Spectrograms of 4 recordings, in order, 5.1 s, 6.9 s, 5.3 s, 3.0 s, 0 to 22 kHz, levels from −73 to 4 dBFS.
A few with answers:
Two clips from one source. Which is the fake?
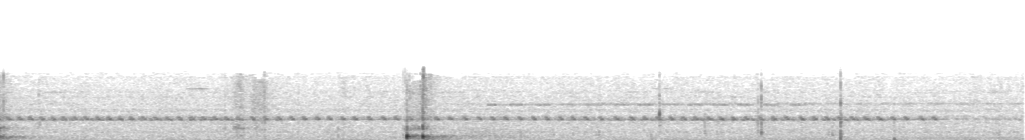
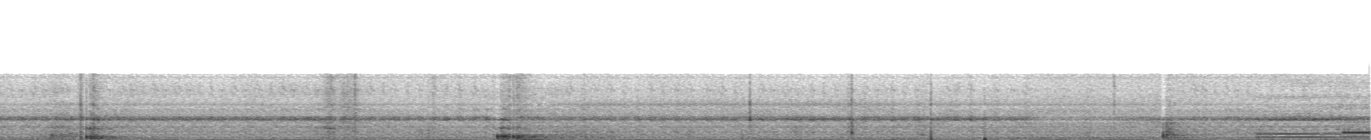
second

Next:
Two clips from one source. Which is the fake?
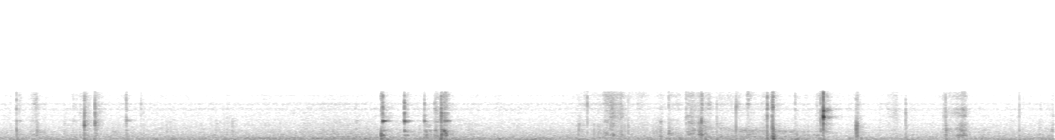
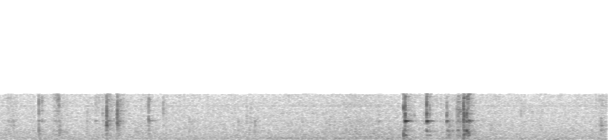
first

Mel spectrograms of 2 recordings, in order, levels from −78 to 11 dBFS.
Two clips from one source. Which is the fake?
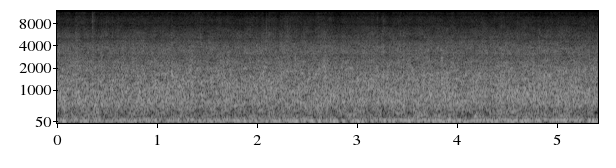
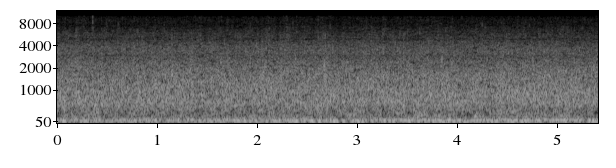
first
